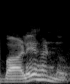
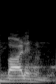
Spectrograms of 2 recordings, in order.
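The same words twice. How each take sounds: First: One syllable is stressed more than the others. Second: All syllables carry the same stress. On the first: The speaker calls it wrong. "We don't say balehannu" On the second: The speaker calls it right. "We just say balehannu. We equal, equal stress to all the sounds"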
